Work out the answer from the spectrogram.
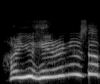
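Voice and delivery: loud, high put-on question; Diana. Diana repeating her challenge, high loud impression. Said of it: "No, she's saying".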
